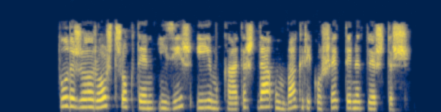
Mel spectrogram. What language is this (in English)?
Mari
